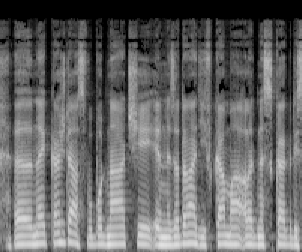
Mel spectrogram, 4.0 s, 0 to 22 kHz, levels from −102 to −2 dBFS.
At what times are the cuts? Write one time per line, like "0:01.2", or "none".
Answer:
none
